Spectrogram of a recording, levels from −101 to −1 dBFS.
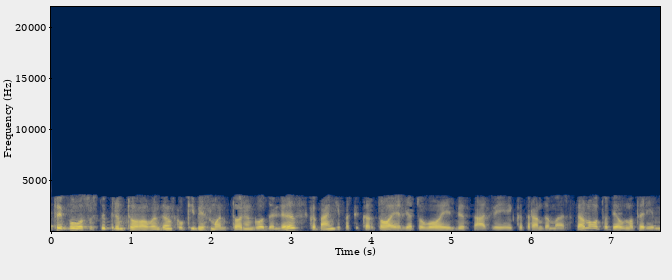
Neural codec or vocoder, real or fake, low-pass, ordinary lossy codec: codec, 16 kHz, 4 kbps, X-Codec, WavLM features, trained on Multilingual LibriSpeech; fake; 3.6 kHz; MP3, 24 kbps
